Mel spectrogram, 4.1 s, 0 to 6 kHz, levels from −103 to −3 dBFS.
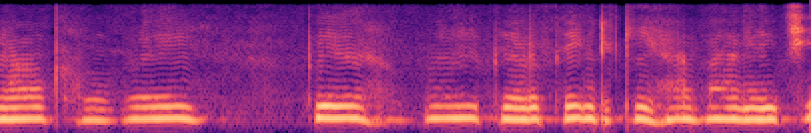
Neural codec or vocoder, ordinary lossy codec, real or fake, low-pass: codec, 16 kHz, 2 kbps, FreqCodec, smaller model; none; fake; 5.4 kHz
